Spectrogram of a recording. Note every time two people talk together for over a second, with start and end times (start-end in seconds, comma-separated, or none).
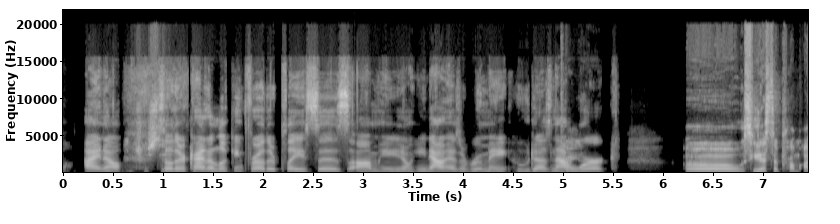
none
